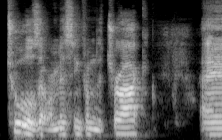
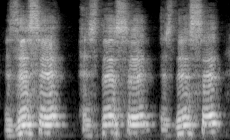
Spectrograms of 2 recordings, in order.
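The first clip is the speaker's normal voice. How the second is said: higher-pitched, insistent repeated question; same raised pitch on each asking; acted repeated questioning; 5 semitones higher than usual. Riding all over Maryland and Virginia, mock insistent questioning.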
